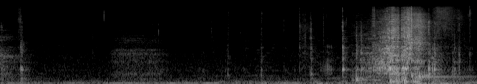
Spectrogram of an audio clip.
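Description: A blade or trimmer slices along a paper edge for a craft project, a quiet scraping rasp that swells into a louder, brighter stroke near the end, close up with no talking.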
